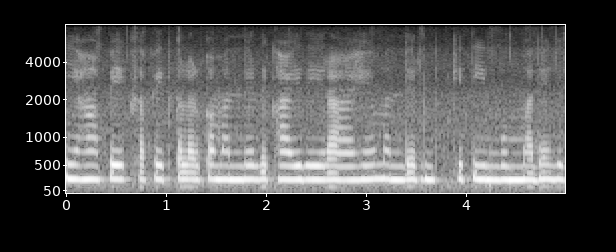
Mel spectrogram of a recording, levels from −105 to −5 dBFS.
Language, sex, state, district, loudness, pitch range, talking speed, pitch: Hindi, female, Bihar, Saran, -13 LUFS, 245-255 Hz, 215 wpm, 250 Hz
